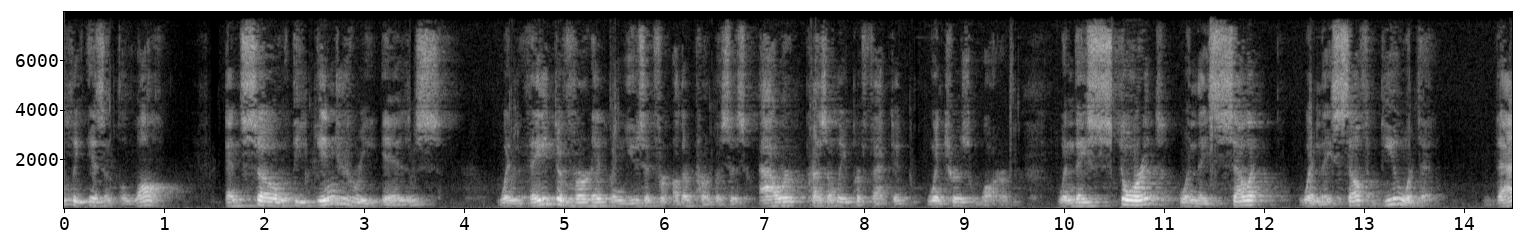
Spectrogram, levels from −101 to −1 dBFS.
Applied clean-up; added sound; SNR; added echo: neural separator model SepFormer DNS4.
